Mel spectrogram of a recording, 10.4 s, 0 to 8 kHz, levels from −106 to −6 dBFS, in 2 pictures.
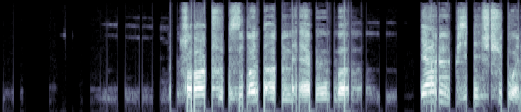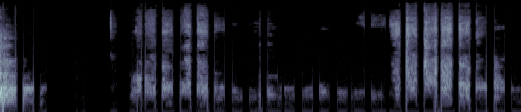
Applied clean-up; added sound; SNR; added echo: none; none; none; none.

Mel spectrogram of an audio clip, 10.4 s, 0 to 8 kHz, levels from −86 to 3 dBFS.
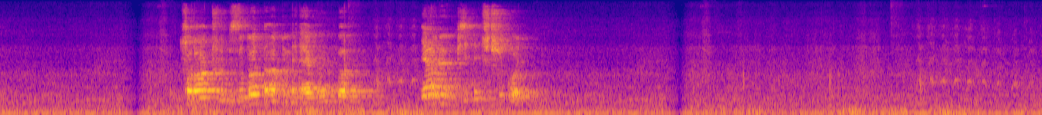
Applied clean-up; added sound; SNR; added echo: none; Bird; 9 dB; reverberation time 0.7 s.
